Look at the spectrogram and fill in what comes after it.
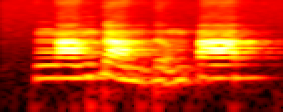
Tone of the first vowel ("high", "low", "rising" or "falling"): rising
